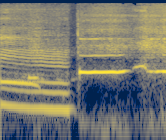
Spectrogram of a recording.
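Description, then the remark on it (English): A hollow, hooting cupped-hand whistle holds a low breathy note, breaks off briefly, then returns as a steadier, higher pitched tone with a slight wobble. It is fairly loud, with no talking. “I just cupped my hands and”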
